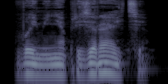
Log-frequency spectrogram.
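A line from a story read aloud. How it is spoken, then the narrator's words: Quiet. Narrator (Russian): тихо сказал он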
